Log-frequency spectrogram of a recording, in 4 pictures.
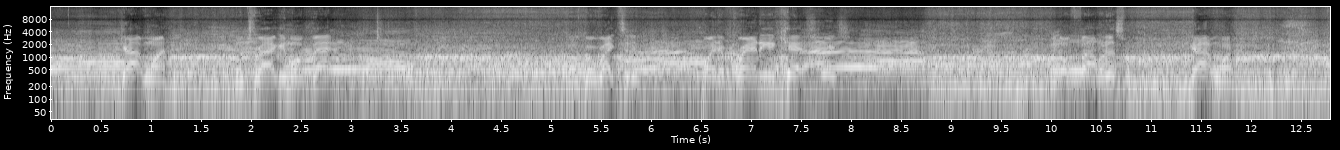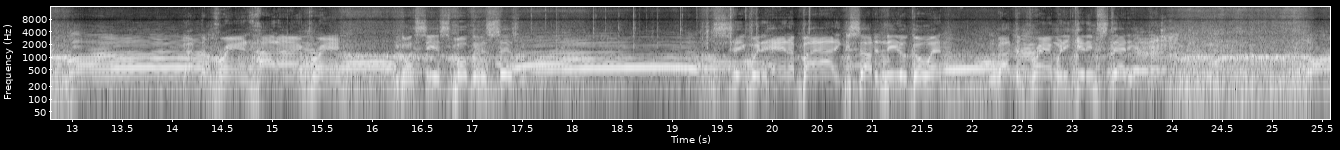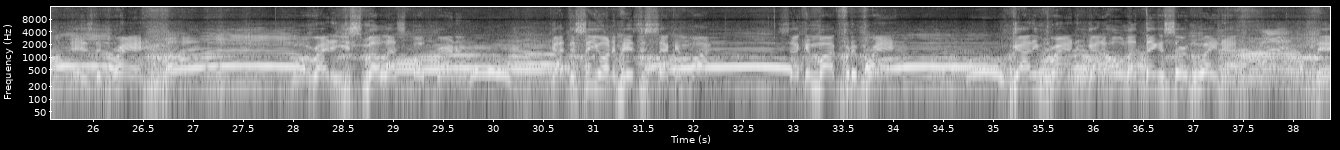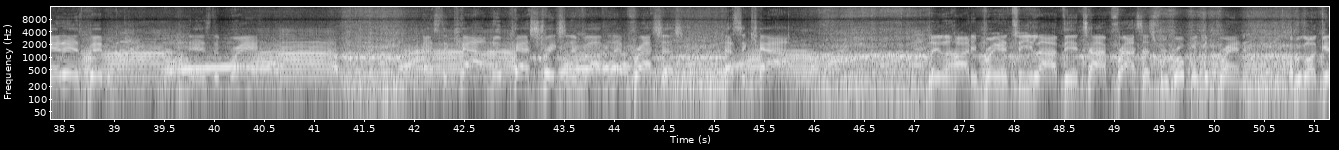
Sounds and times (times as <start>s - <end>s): Moo: 0.0s - 0.9s, 2.0s - 3.8s, 5.6s - 6.7s, 7.5s - 8.8s, 13.0s - 14.5s, 15.6s - 16.4s, 17.4s - 19.5s, 21.7s - 22.8s, 25.3s - 28.2s, 28.8s - 30.8s, 31.5s - 33.1s, 33.8s - 44.2s, 45.2s - 46.2s.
